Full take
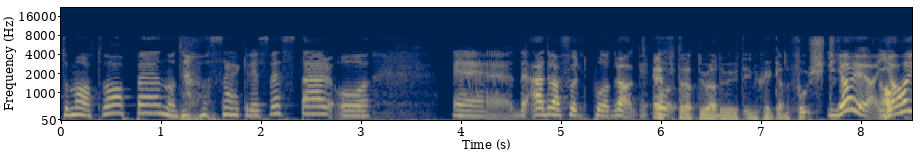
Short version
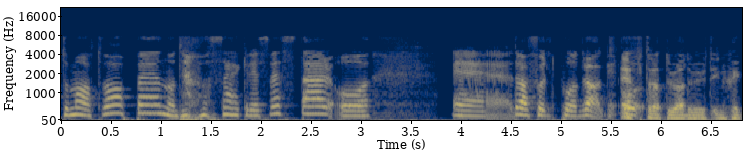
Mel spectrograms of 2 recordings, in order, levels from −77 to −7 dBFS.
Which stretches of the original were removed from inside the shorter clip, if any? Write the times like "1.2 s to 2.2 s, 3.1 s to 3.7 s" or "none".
4.5 s to 4.9 s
